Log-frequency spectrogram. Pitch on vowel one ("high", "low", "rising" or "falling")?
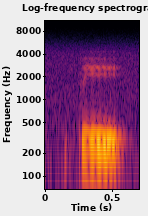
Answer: low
